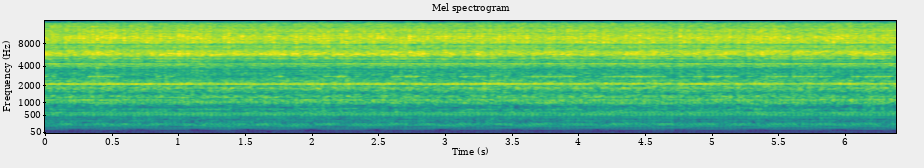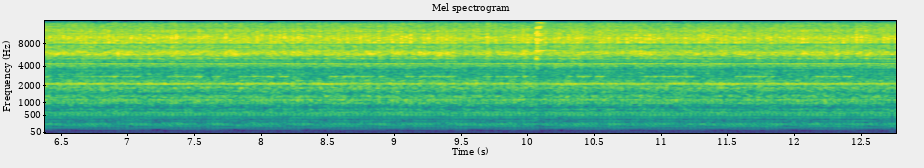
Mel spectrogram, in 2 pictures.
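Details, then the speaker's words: DeWalt D55146 air compressor: steady fast pump chatter, three to four strokes a second, building pressure; faulty check valve leaks air back, so after shutting off near 200 PSI it re-cycles around 140-160 PSI. Before check valve replacement. "as you can see it's going back down and it's going to kick on again about 160 or so and that's again because that check valve is letting the air by"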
